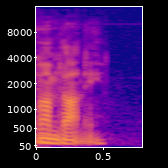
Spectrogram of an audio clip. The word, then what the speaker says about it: Mamdani: Mamdani.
